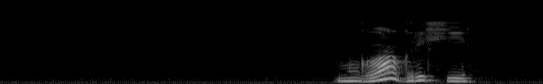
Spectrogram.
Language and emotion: Russian, neutral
